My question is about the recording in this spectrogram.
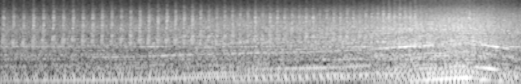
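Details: Porsche Cayman S bought with a listed issue, airbag light on: a light, regular tapping about three and a half times a second over the idle that grows with throttle; engine tapping, cause suspected, not confirmed.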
